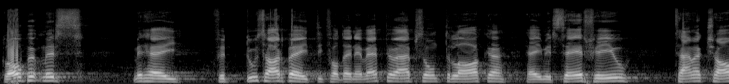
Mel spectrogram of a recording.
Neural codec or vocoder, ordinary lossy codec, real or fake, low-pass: none; none; real; 14.4 kHz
